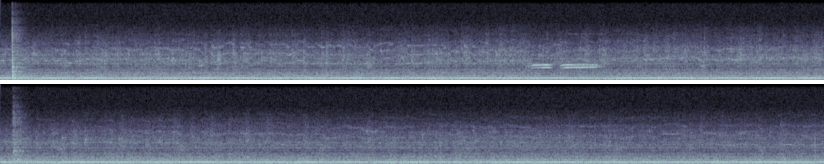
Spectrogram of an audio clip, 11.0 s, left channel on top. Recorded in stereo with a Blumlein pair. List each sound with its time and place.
0.1 s a cupboard door: 45° left, 1.1 m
